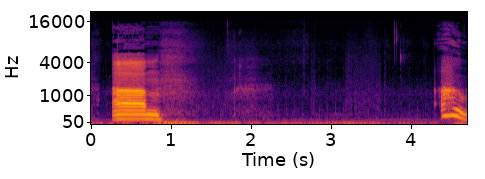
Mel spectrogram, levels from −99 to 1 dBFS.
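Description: Speech carries a faint, steady tick ten times a second throughout, far below it: Wi-Fi interference, a nearby radio's 102.4 ms beacon rectified by the audio circuit.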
